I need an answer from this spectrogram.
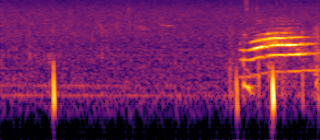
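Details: Indoor cat that wants to go outside gives one short, slightly wavering meow near the end, preceded by near silence and a single sharp tap.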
